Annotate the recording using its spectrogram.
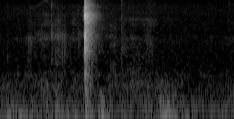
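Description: A single sharp click of hard plastic action-figure parts, a little under a second in, as a scarf accessory is pressed onto a GI Joe Classified Kamakura figure; faint handling rustle around it.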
